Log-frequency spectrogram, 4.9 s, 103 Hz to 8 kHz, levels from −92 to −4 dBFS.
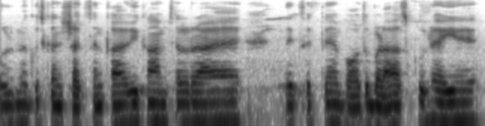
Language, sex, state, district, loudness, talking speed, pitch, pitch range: Hindi, male, Bihar, West Champaran, -17 LUFS, 235 wpm, 110 Hz, 105-115 Hz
